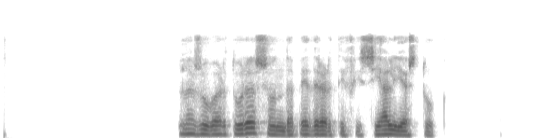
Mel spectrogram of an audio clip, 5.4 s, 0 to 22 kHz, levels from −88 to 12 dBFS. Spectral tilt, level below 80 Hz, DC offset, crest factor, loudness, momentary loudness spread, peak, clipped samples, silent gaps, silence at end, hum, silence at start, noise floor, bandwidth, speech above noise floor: -6 dB/octave; -62 dBFS; under 0.1%; 18 dB; -28 LUFS; 11 LU; -12 dBFS; under 0.1%; none; 1.05 s; none; 1.8 s; under -90 dBFS; 8 kHz; over 62 dB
